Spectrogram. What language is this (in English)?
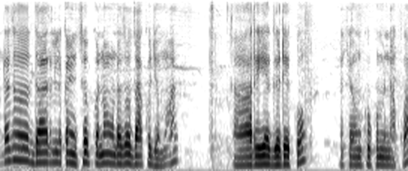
Santali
